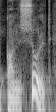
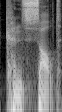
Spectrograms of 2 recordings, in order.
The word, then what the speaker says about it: consult: calendars and there's another one my students sometimes mispronounce that and they say consult but it's consult we consult our calendars we get directions when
